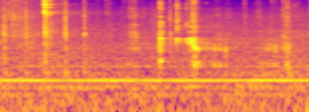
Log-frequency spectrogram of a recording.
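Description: Small spoons scraping and tapping on plastic plates and glass jars, a few light clicks, over a steady low hum.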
